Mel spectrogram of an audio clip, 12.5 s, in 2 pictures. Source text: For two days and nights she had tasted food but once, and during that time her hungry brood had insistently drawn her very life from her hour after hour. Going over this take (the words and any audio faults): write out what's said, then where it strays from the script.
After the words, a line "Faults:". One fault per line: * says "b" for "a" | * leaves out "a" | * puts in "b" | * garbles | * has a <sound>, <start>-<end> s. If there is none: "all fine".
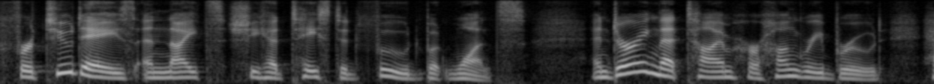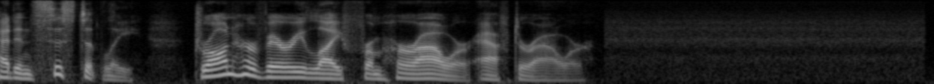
For two days and nights she had tasted food but once, and during that time her hungry brood had insistently drawn her very life from her hour after hour.
Faults:
all fine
